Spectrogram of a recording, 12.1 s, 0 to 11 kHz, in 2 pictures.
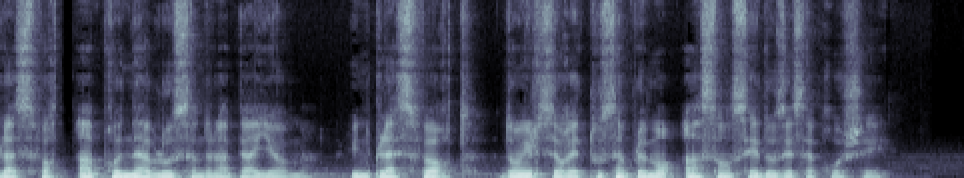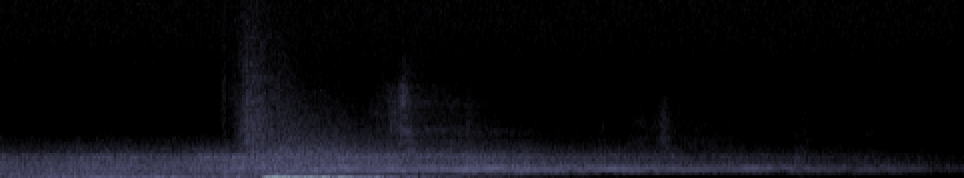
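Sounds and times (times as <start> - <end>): faint musical drone: 0.0 - 7.0.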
